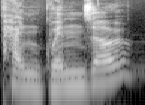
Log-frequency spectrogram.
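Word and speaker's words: Penguinz0: it is a pack it is actually pronounced penguinzo I'm like dude that's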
